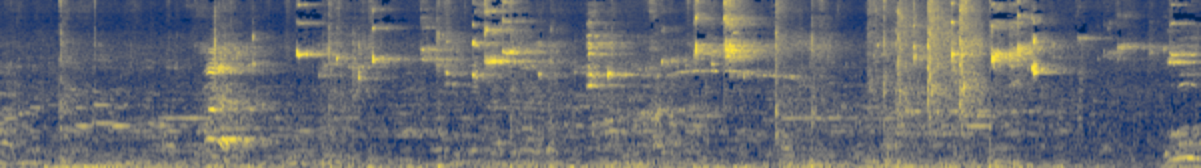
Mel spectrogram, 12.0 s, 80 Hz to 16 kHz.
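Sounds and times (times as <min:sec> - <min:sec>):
sneaker squeaks: 0:01.7 - 0:12.0
basketball bouncing on court: 0:03.1 - 0:05.6, 0:07.7 - 0:10.5.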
